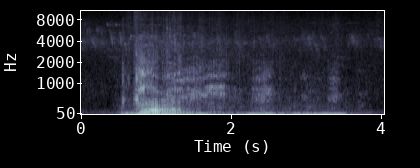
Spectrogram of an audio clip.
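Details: Tiger with one deep, rough roar that swells and fades over about a second, followed by two quieter, low growling pulses before silence.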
